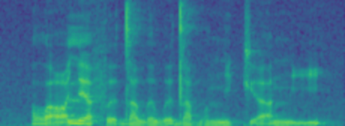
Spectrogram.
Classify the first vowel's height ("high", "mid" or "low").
low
